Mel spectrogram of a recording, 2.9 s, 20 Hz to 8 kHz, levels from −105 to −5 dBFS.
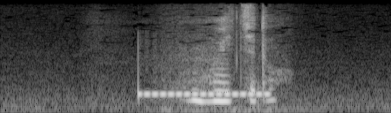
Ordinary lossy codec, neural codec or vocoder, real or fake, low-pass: MP3, 48 kbps; none; real; 7.2 kHz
